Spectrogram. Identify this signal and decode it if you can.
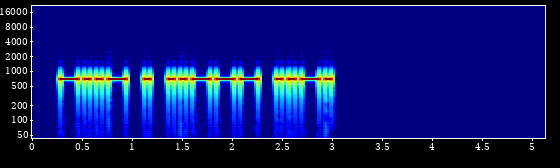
Morse code, heard as a keyed tone, about 21 wpm, 700 Hz. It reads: XE2F
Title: DXCC-100 Call Signs - 4 Characters - Repeated 3x - 20wpm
